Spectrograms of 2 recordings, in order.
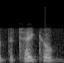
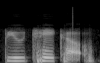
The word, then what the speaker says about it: Buteyko: Now, you pronounce that Buteyko. – Yeah, like in the Halloween Buteyko. It's B-U-T-E-Y-K-O.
